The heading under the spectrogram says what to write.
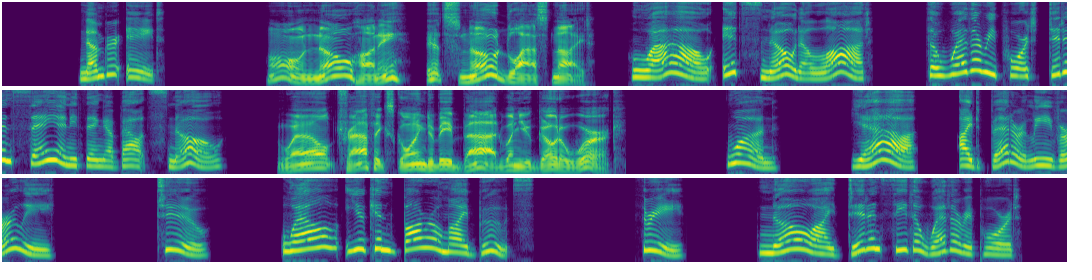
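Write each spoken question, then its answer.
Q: Well, traffic's going to be bad when you go to work.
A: 1: Yeah, I'd better leave early.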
